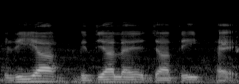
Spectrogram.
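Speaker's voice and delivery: slow 'रिया विद्यालय जाती है' split into separate sounds. Shown as a demonstration. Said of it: "किस प्रकार से टुकड़ा टुकड़ा किया हुआ है". ('रिया विद्यालय जाती है' धीरे-धीरे, ध्वनि-ध्वनि अलग करके)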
